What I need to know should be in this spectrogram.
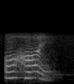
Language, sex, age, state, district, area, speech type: Assamese, female, 18-30, Assam, Udalguri, rural, conversation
